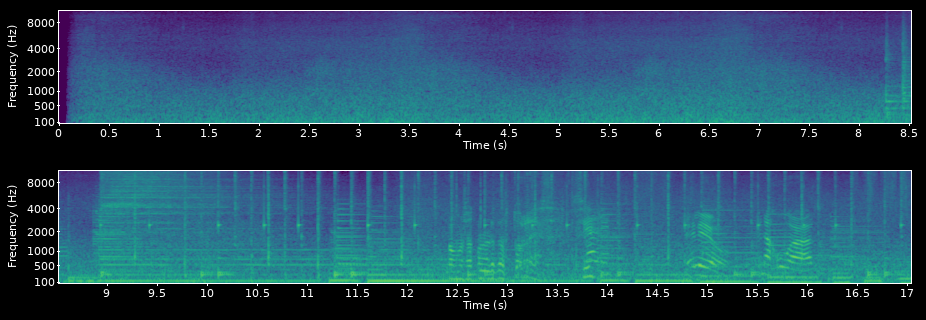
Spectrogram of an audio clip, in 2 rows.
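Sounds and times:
ocean waves washing in: 0:00.1 - 0:17.0.

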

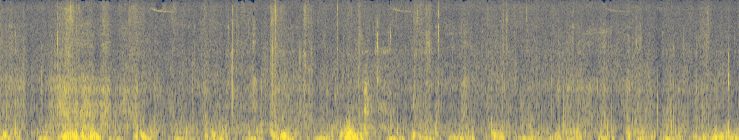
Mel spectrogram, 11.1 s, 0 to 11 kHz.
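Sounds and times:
footsteps on grassy dirt track: 0:00.0 - 0:11.0.

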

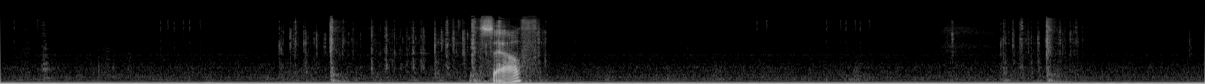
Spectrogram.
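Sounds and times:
steady low hum: 0:00.0 - 0:12.0
computer keyboard typing: 0:01.6 - 0:02.1, 0:02.8 - 0:05.5, 0:07.6 - 0:08.8, 0:10.0 - 0:10.9.

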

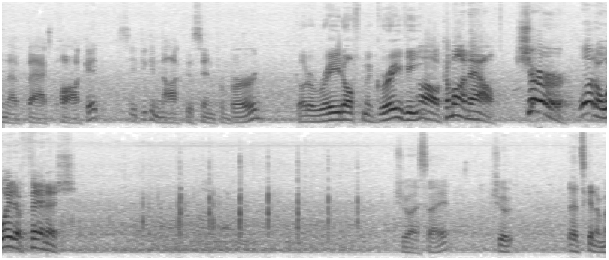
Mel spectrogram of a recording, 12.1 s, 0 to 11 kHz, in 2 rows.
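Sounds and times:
faint outdoor background: 0:00.0 - 0:12.0
light clapping: 0:07.4 - 0:09.8.

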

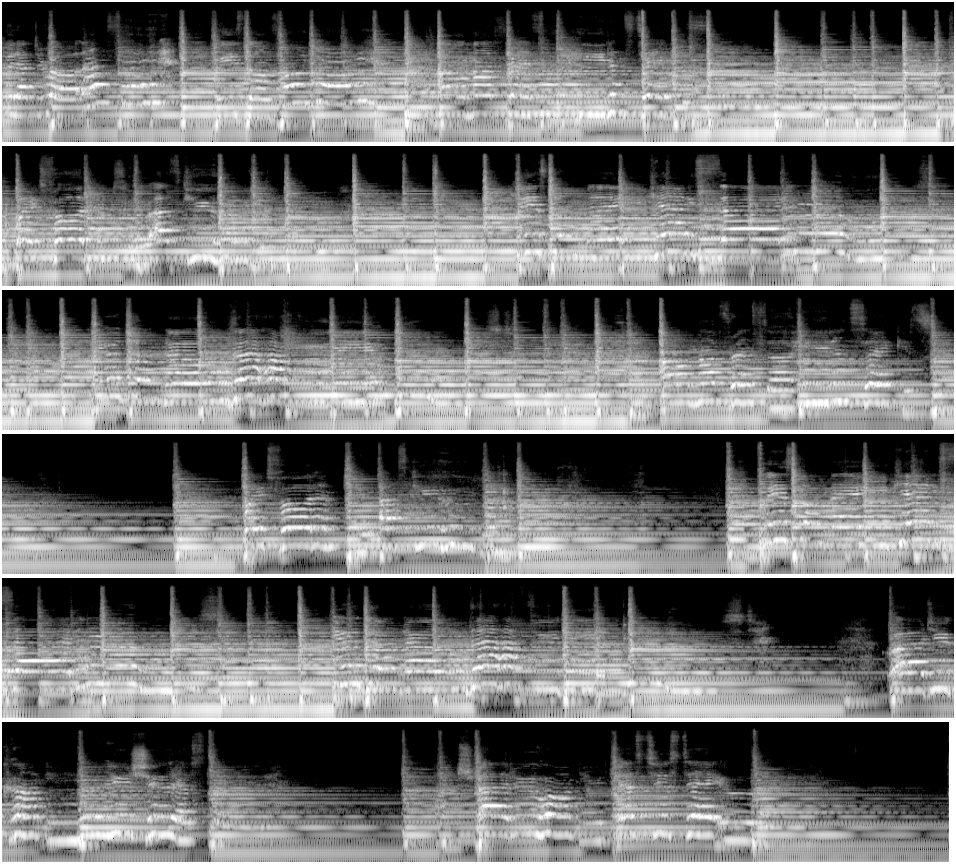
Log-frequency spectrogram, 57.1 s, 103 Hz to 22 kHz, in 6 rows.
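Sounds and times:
woman singing: 0:00.0 - 0:29.6, 0:30.3 - 0:46.2, 0:46.8 - 0:56.3
acoustic guitar strumming: 0:00.0 - 0:57.0.

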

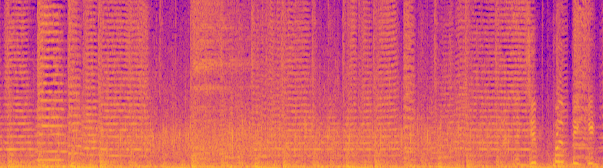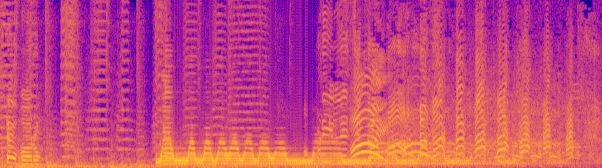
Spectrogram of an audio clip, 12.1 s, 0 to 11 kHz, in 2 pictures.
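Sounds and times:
backing music: 0:00.0 - 0:12.0
people laughing heartily: 0:09.8 - 0:12.0.

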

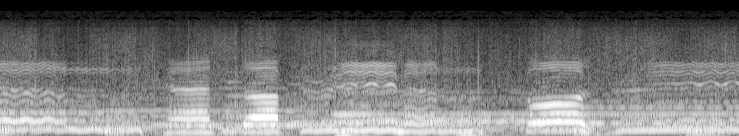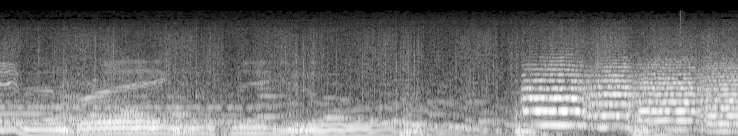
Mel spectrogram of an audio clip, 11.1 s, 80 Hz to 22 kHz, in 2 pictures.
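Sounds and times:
record crackle and hiss: 0:00.0 - 0:11.0
big band swing orchestra: 0:09.4 - 0:11.0.

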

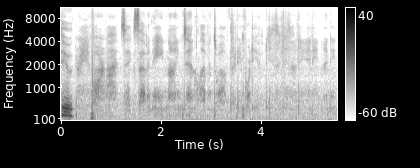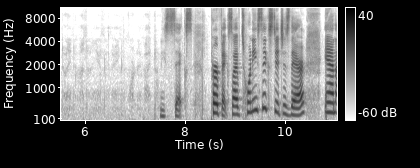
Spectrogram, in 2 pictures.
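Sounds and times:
woman whispering: 0:00.0 - 0:08.2.

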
